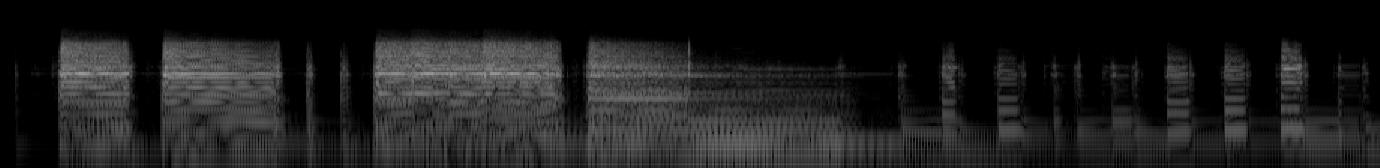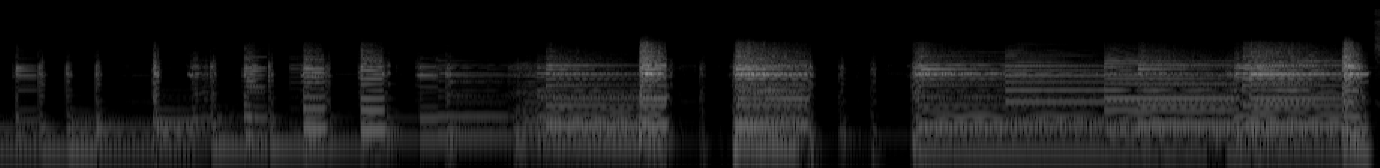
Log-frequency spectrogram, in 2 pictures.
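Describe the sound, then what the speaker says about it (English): Crunchy, mildly overdriven electric guitar through an amp's crunch channel, played dry with no pedals, with chopped chords and short bursts, stops and restarts, loud and close. "So the crunch channel dry just sounds a bit like this."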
